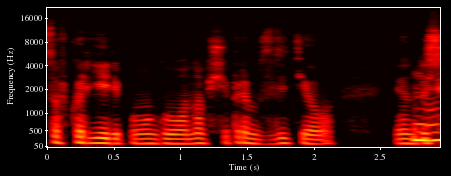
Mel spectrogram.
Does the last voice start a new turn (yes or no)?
no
